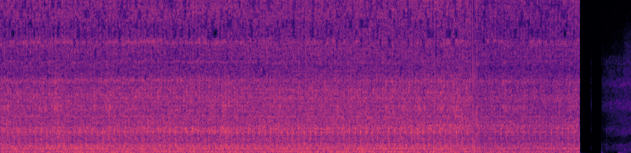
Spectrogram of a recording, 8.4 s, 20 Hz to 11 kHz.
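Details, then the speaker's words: 2010 Toyota Corolla 1.8 idling: busy, irregular intermittent clatter, worse in cold weather and after driving a while, then engine shuts off; mostly from the A/C compressor, perhaps slightly the water pump. "on this vehicle I believe it's the AC compressor that's making a majority of the noise not so much from the water pump and it's just maybe a tiny amount"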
